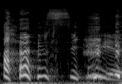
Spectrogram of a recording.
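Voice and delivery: high, slow protest through laughter; laughing protest. Real, not acted. Insisting to co-host after the moan, laughing protest. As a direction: insist while helplessly cracking up.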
